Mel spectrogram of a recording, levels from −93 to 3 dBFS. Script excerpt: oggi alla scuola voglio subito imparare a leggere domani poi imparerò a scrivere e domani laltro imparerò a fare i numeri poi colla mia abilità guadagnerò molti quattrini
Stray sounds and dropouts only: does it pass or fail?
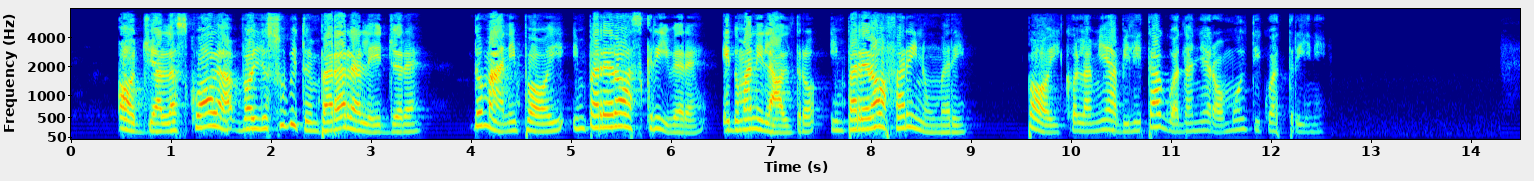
pass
